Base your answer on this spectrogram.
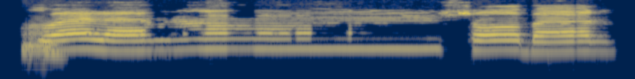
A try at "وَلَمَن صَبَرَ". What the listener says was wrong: Jangan syo tapi so ya. Sabar, sabaru, sabaru. Dialirkan.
